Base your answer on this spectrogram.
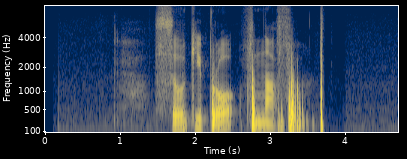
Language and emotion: Russian, neutral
